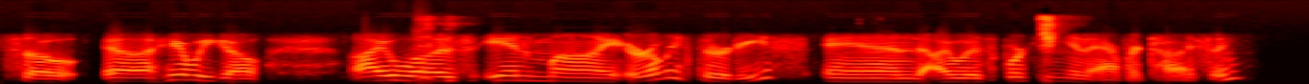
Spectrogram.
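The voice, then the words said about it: New York City accent. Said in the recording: “you may still hear a little bit of my accent ... some of my New York City region dialect”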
